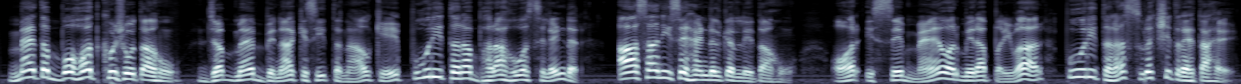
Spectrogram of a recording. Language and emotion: Hindi, happy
